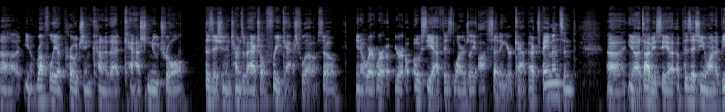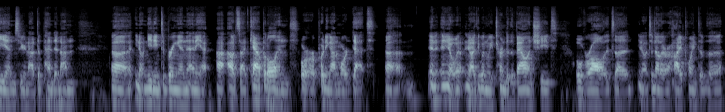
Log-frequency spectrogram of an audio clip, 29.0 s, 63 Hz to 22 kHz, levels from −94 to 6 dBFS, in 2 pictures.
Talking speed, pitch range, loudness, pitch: 200 wpm, 100-110 Hz, -29 LUFS, 105 Hz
